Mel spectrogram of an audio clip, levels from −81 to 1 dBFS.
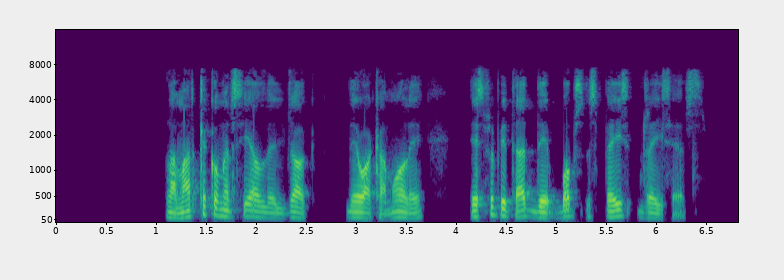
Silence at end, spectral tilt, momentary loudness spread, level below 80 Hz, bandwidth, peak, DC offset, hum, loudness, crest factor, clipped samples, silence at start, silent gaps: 0.4 s; -5 dB/octave; 9 LU; -50 dBFS; 7.8 kHz; -2 dBFS; under 0.1%; none; -20 LUFS; 20 dB; under 0.1%; 1.1 s; 2.60-2.89 s, 3.94-4.13 s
